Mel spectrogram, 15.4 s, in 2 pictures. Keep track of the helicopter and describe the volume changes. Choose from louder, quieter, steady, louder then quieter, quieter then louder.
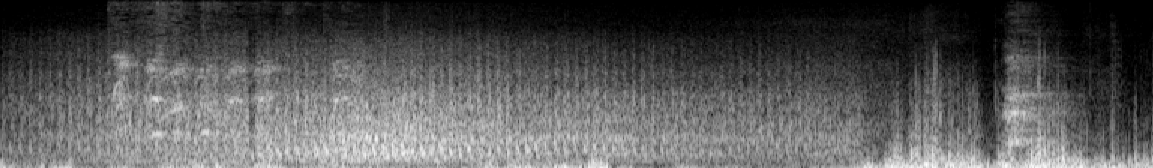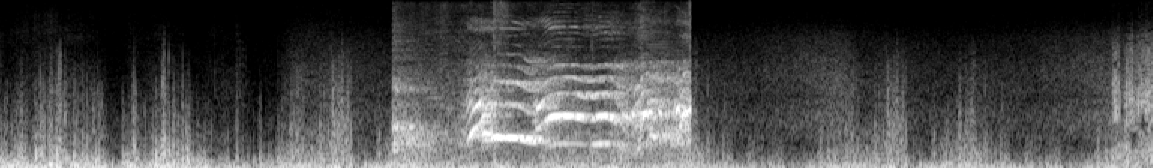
louder then quieter.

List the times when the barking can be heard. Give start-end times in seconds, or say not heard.
0.7-2.5, 6.7-7.2, 10.3-12.3.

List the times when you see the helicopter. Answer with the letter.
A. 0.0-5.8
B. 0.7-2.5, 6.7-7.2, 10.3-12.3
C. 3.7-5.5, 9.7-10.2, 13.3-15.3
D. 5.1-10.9
A.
